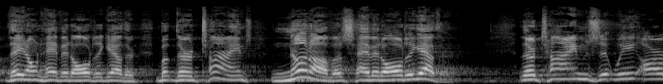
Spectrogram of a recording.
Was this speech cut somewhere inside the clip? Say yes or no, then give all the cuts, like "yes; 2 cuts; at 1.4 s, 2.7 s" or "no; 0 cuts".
no; 0 cuts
